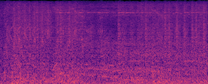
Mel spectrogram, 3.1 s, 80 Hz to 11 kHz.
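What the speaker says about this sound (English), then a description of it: "this is not a shotgun, this is his chain gun" Duke Nukem 3D's chain gun fires in a dense, continuous rapid barrage, loud and noisy throughout with no clear gaps, without talk over it.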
